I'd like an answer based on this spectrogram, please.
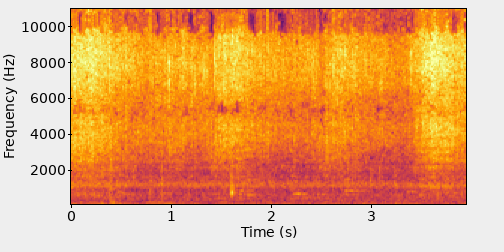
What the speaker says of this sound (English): Now I'm sauteing these onions and garlic on about on low.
